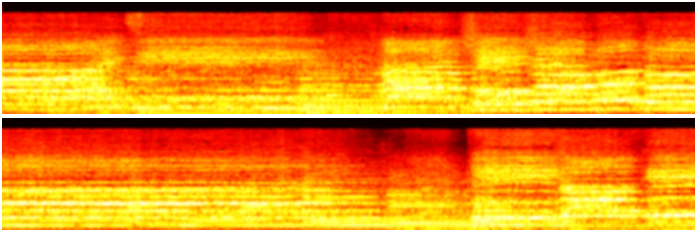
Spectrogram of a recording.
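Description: Mixed choir of women's and men's voices singing a hymn, in phrases with short breaks, including one long held chord in the middle.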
